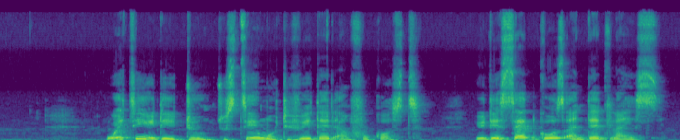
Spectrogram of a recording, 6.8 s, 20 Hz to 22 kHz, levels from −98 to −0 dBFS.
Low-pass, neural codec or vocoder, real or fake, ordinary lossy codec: none; vocoder, 48 kHz, 128 mel bands, Vocos; fake; none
